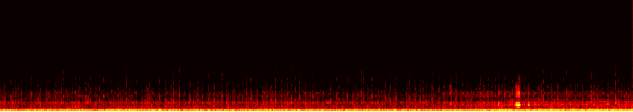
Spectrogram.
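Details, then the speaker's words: Camaro at idle after losing power under wide-open throttle and dying when coasting, slow cranking; deep rumble with rough busy chatter, owner rechecking oil; bottom-end trouble suspected, not confirmed. "well I was getting ready to go and now I hear chatter so I'm going to turn it back off and check the oil again that don't sound good"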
